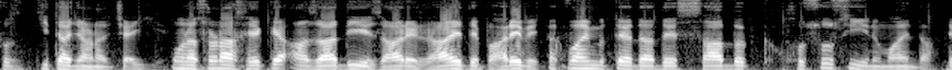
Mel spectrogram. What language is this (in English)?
Urdu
